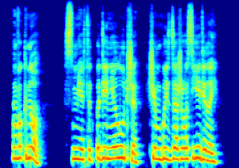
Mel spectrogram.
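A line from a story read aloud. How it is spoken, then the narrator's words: Resolute shout. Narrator (Russian): решительно крикнула она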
